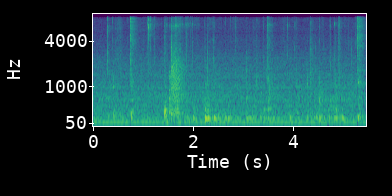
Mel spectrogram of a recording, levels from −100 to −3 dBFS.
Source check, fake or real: real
